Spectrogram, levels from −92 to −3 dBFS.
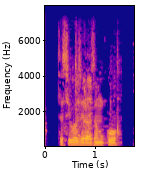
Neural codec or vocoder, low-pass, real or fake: none; 7.2 kHz; real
